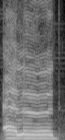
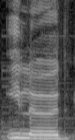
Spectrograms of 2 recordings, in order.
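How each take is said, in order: First: The first vowel is an 'eh' sound. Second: The first vowel is an 'ee' sound. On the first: This is the native Hungarian pronunciation. "in Hungarian language we say E for this letter. So előd" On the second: This is how an English speaker would read it. "I think in English, how would you pronounce it? I, ilöd, maybe, because I is the first letter"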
